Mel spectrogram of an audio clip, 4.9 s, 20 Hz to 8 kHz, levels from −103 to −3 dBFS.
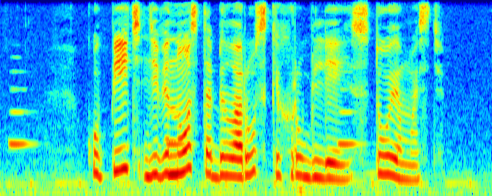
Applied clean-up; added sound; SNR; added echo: none; Brass instrument; 17 dB; none.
